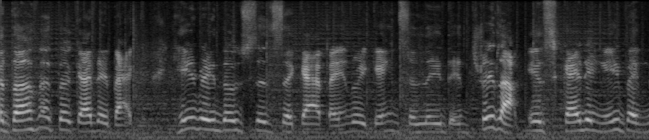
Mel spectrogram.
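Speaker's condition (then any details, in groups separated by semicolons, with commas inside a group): Cerebral palsy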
